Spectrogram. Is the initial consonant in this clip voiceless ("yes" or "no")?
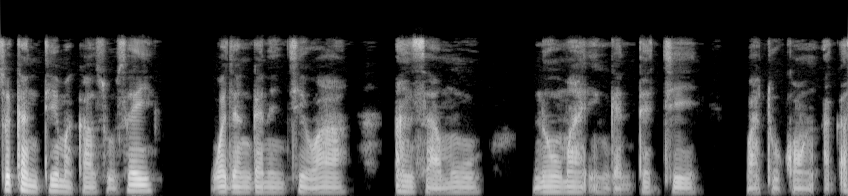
yes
